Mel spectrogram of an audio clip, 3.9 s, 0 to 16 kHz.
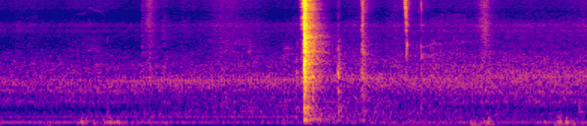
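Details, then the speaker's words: Lasko 3150A 12-inch three-speed oscillating table fan, circa 1980-81, used but well cared for, running on low. Very soft, steady low hum with only a stray click or two; quiet and smooth: normal running. "that you would expect from these Lasco oscillators from this time period very quiet low throwing out a pretty good"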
